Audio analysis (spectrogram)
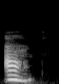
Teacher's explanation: Nhưng mà với cái âm thứ hai trong tiếng Anh Mỹ nhá, trong tiếng Anh thì hơi khác, cái từ thứ hai là từ và trong Anh ấy, họ đọc nó là and. Nó rất là giống âm e và họ không có độ căng miệng nhiều lắm, and. Còn với Anh Mỹ thì trong trường hợp này các bạn nhìn thấy là cái âm a nó đọc căng và nó sẽ bị nasalized, nó sẽ bị hơi bị mũi một chút bởi vì nó ảnh hưởng với cái âm mũi đằng sau là âm n đó.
